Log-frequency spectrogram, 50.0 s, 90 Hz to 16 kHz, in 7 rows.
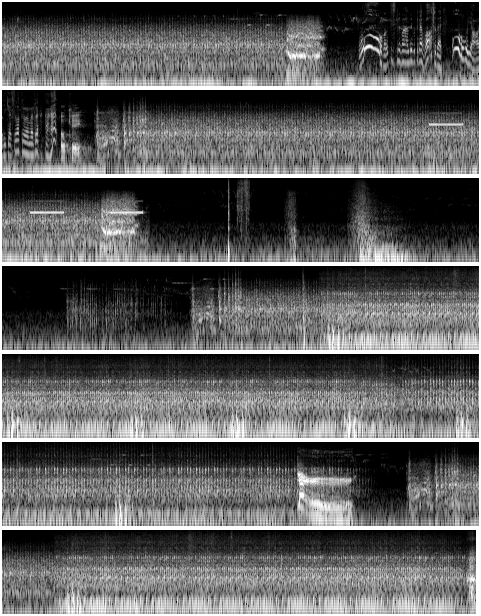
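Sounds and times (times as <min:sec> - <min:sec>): tractor engine running: 0:00.0 - 0:07.8, 0:08.6 - 0:16.6, 0:22.4 - 0:50.0
whoosh: 0:19.5 - 0:20.7
knocks: 0:35.3 - 0:36.2.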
